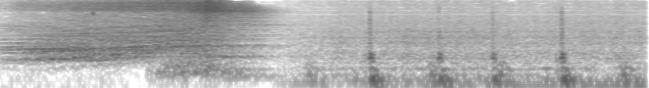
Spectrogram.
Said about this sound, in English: Now you're going to tell me how to drive. It's just a little rain. It's getting worse.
